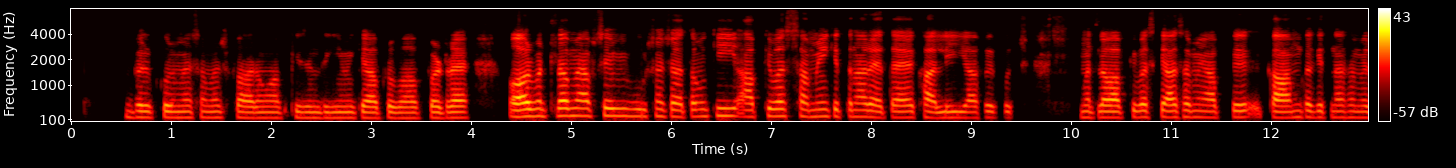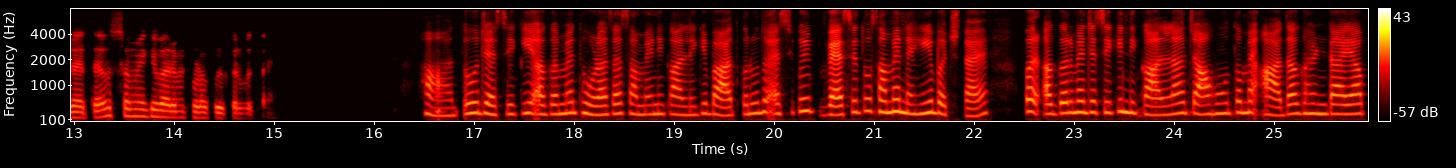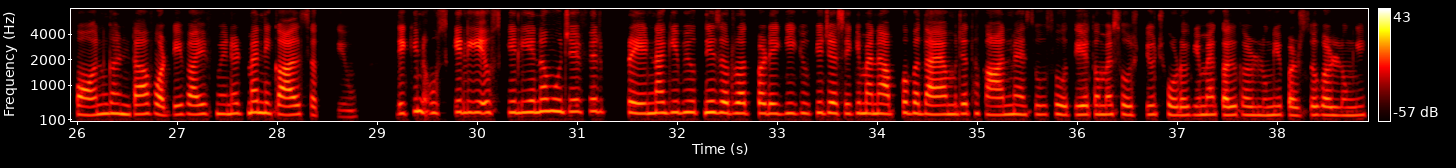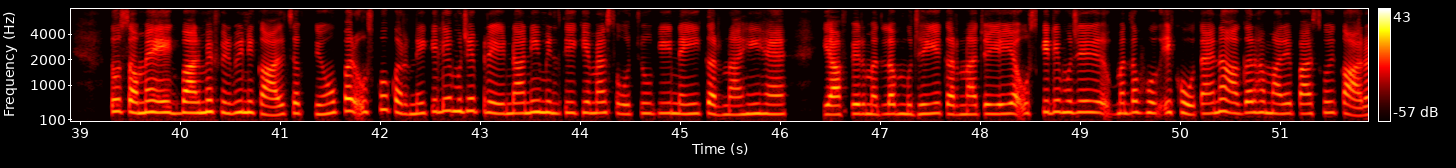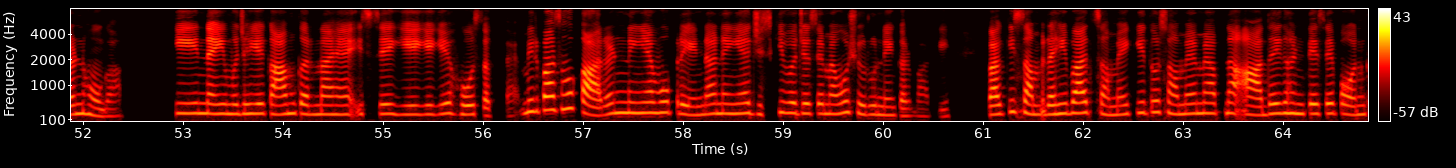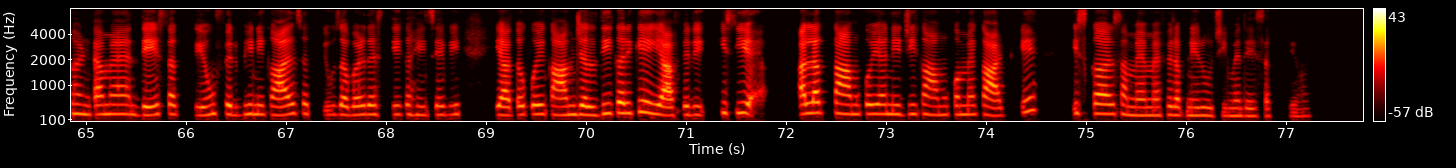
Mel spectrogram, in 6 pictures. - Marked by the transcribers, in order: tapping; in English: "फोर्टी फाइव"
- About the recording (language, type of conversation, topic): Hindi, advice, रोज़मर्रा की दिनचर्या में बदलाव करके नए विचार कैसे उत्पन्न कर सकता/सकती हूँ?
